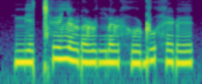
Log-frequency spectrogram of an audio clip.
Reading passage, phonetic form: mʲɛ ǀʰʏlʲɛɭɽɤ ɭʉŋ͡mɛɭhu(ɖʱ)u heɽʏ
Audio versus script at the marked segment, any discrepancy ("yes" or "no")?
yes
